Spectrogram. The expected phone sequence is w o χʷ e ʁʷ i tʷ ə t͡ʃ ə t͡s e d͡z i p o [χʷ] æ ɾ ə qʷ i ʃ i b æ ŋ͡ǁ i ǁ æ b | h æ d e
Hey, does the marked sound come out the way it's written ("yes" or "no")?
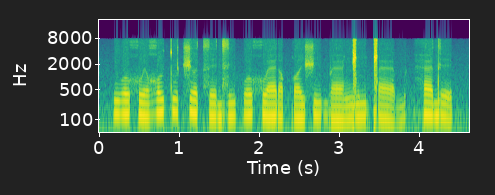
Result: yes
